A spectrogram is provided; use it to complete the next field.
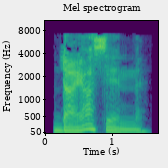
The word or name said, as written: dioscin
